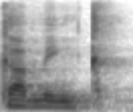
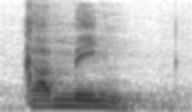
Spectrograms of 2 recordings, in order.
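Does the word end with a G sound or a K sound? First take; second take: K; G. First: The word ends with a hard K sound. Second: The word ends with a soft G sound. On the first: The speaker calls it wrong. "Not coming. ... you're not supposed to hear the k at the end" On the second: The speaker calls it right.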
